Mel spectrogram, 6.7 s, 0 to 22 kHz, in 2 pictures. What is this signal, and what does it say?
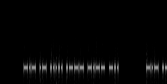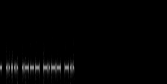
Morse code, heard as a keyed tone, about 46 wpm, 700 Hz. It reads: KA5JYD KA5JYD
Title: USA Call Signs - 6 Characters - Repeated 2x - 45wpm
